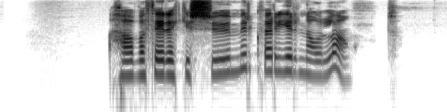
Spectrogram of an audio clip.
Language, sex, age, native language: Icelandic, female, 50-59, Icelandic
